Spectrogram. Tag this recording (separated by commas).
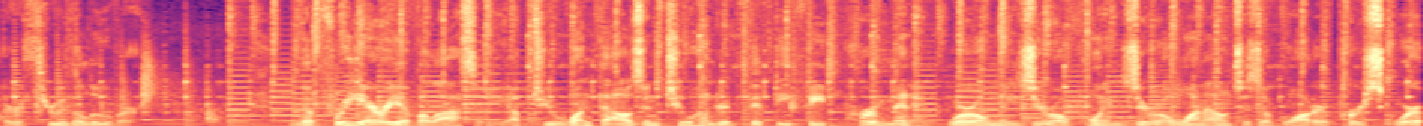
Music, Speech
